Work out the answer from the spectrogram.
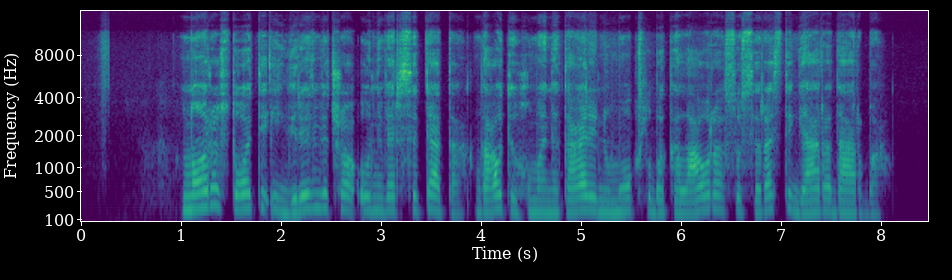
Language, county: Lithuanian, Šiauliai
